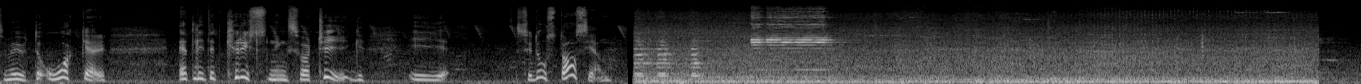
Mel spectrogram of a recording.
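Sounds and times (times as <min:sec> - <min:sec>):
speech: 0:00.0 - 0:04.6, 0:05.2 - 0:06.4
dense city street traffic: 0:00.0 - 0:13.6
car horn honking: 0:06.3 - 0:08.9.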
